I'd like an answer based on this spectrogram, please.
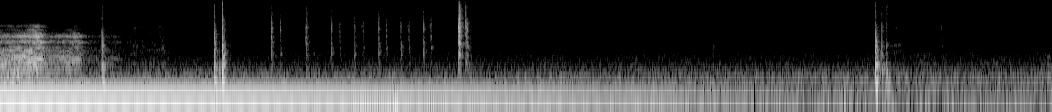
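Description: Scattered key clicks from typing on a laptop keyboard: a few irregular taps, a quick run of them about two and a half to three seconds in, and single sharper clicks around three and a half and six and a half seconds. A low hum fades away under them over the first several seconds.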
